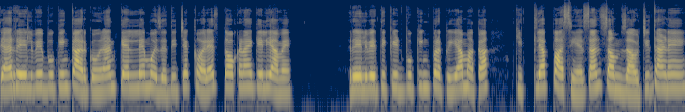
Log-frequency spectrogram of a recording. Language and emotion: Goan Konkani, happy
